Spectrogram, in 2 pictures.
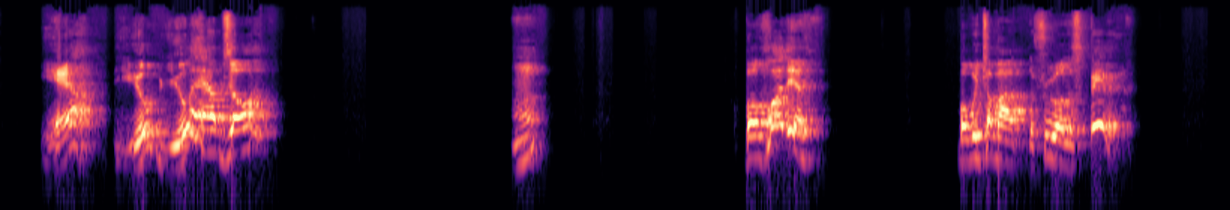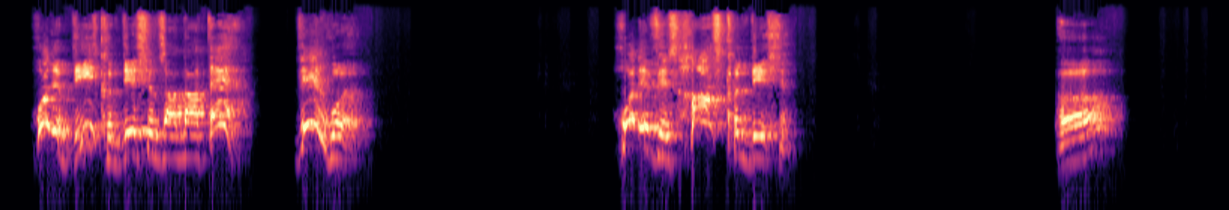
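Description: A middle-aged man speaks calmly and deliberately close to a microphone, pausing between phrases.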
